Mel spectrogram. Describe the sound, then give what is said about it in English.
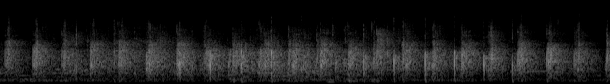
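An audience applauds steadily after a sermon for about six seconds, a dense, crackling wash of many hands clapping at once, holding a fairly even loudness throughout with no voices on top. “Jesus, I give you glory because this is your truth and your work that people are clapping for.”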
